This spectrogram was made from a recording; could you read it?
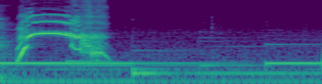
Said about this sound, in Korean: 일단 그녀는 어, 문을 열고 밖으로 나가야 한다고 생각했지만 몸이 마치 가위에 눌린 것처럼 전혀 움직이지 않았고요. 결국 그녀는 비명을 지릅니다.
